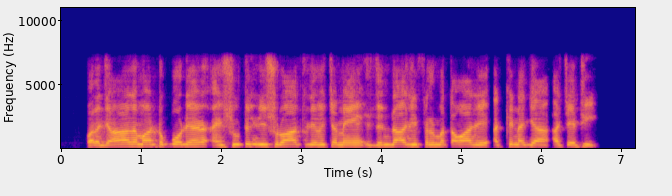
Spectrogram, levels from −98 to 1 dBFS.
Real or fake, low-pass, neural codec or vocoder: fake; 7.2 kHz; codec, 16 kHz, 2 kbps, FunCodec, trained on Chinese and English, 25 frames a second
